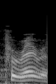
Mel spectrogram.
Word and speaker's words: Pereira: I mean, I think it should be pronounced Pereira, shouldn't it? – Is it Spanish? – Portuguese. Portuguese. Pereira.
